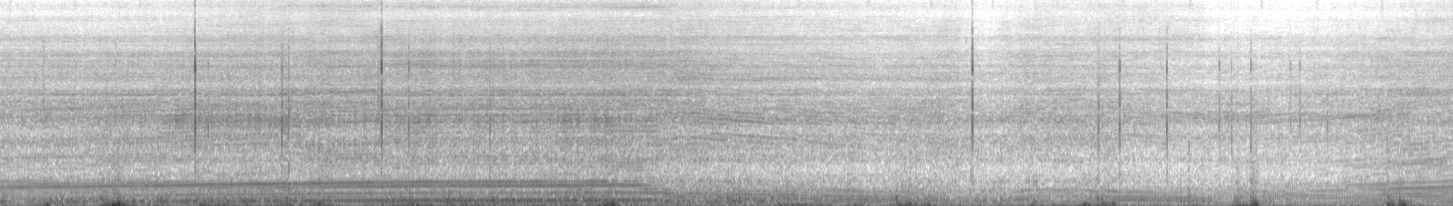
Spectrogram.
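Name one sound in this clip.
A motorcycle engine hums steadily, then eases off.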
